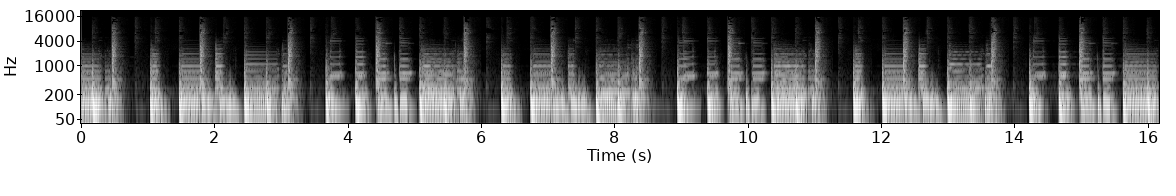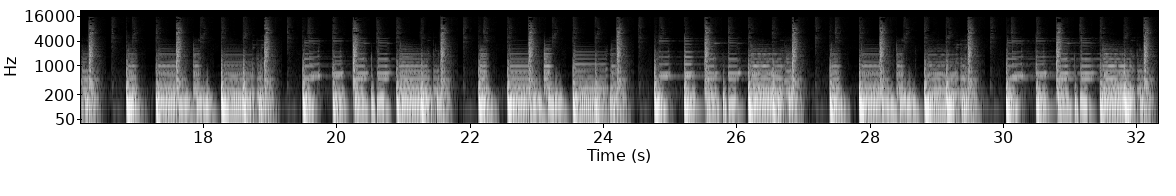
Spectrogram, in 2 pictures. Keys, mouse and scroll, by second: 0.5 click, 1.5 click, 3.2-5.1 drag, 7.7 ctrl+d, 9.7 ctrl+d, 10.8 ctrl+click, 12.0 ctrl+click, 13.5 shift+click, 14.6 ctrl+KP_Subtract, 16.4 click, 17.4 shift+click, 18.1 click, 19.1 ctrl+d, 20.0 ctrl+d, 21.1-23.4 ctrl+drag, 23.8 shift+click, 25.1 ctrl+KP_Subtract, 27.3 ctrl+z, 27.9 ctrl+z, 28.9 ctrl+click, 29.7-30.6 ctrl+scroll up 6, 31.0-32.3 ctrl+drag.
